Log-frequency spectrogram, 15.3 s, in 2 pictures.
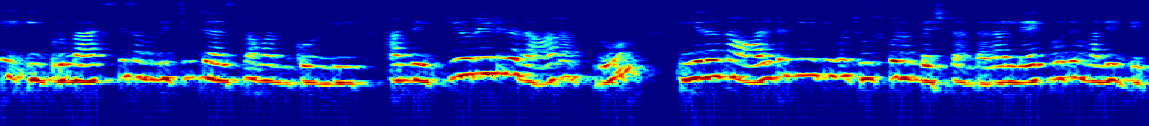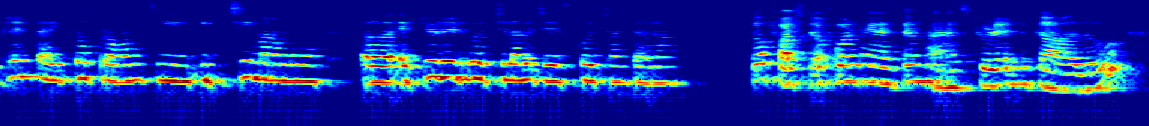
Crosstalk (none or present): none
